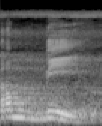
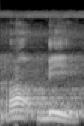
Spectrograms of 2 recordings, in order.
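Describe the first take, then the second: First: The b sound is held and doubled. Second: The b sound is short and single. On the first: The speaker calls it right. "seharusnya Rabbi, ba ditasydid" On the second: The speaker calls it wrong. "dia menghilangkan tasydid pada ba"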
